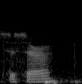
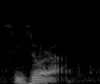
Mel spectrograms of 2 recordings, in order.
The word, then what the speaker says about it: caesura: Cicera. I'll accept that. Caesura. It's spelled C-A-E-S-U-R-A.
